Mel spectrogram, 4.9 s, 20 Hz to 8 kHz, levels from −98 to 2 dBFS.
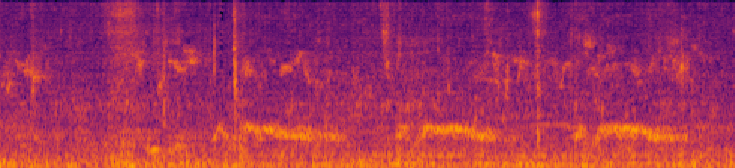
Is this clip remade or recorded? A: remade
